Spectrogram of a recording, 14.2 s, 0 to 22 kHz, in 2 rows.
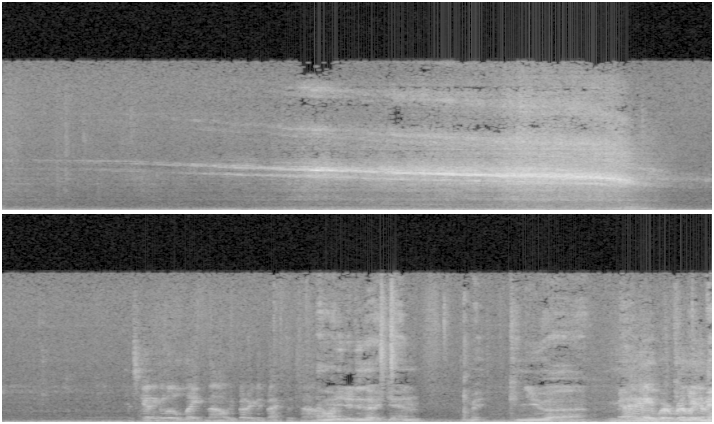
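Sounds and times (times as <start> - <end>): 
jet bomber roaring past: 2.0 - 8.2
speech: 8.9 - 14.1.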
